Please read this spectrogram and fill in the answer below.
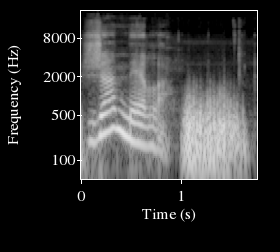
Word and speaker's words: janela: Janela. Né é a sílaba mais forte, então ela é uma paroxítona, está na penúltima sílaba.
